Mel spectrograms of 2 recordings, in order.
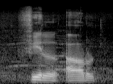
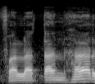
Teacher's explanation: maka si ro tersebut tafkhim ada sedikit tebal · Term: ro tafkhim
